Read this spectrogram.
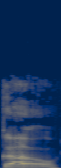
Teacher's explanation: For the long O in go, your lips are probably more rounded.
